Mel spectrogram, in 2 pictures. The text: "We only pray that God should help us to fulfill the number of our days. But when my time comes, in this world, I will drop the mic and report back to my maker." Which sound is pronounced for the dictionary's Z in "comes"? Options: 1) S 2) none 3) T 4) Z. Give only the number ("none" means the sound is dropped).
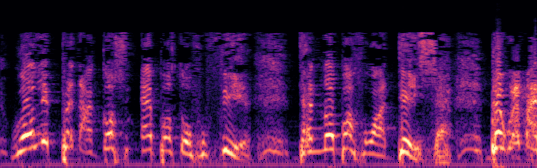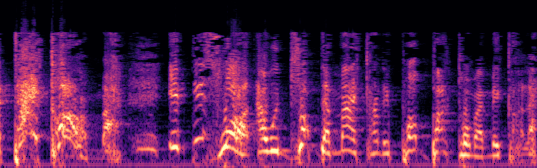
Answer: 2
